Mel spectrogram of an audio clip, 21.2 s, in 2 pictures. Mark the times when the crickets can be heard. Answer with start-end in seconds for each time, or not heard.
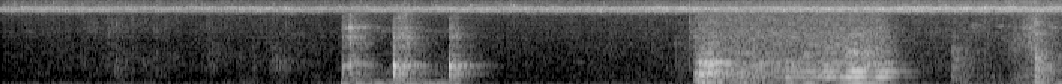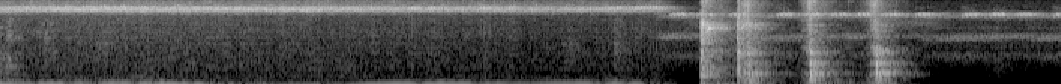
0.0-21.2.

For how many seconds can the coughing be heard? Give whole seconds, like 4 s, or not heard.
3 s.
